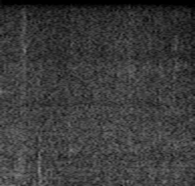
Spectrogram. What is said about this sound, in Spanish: Esto es Mozambique y el tren está realmente repleto de personas que una hora antes incluso de la salida del tren, pues ya estaban dentro. Cada asiento de dos, pero vamos tres y en cada fila vamos ocho personas.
